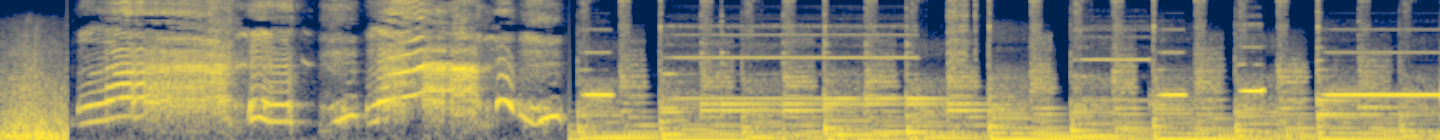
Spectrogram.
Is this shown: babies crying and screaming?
yes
